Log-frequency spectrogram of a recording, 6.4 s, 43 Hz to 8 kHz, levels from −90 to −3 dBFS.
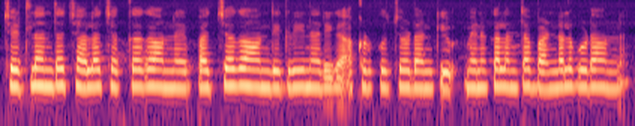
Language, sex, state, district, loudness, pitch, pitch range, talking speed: Telugu, female, Andhra Pradesh, Sri Satya Sai, -15 LUFS, 220 Hz, 215-225 Hz, 130 wpm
